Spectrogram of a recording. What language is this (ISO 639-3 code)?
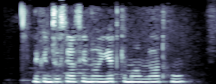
urd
